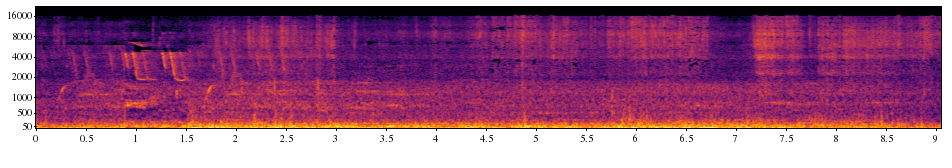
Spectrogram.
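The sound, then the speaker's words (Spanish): A few brief, high chirps of birds singing early on, fairly faint, set against a steady outdoor rush of wind and low rumble that fills the whole recording. “Mientras Karen seguía el camino hacia su vivienda, le gustaba gozar del paisaje que tenía enfrente, la naturaleza, con la vegetación y los pájaros cantándole.”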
